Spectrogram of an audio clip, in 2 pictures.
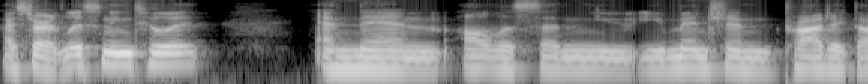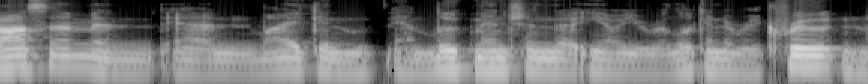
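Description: On a very clean recording with a silent background, a man speaks fairly quickly at a medium pitch with big swings in loudness. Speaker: podcast co-host. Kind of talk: casual chat. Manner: animated, joking.

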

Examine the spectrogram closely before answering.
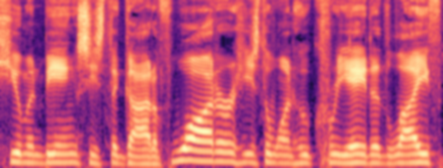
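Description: A man with an American accent speaks at a high pitch with ordinary pitch variation. The recording is very clean, with a silent background and a dry, close sound with no echo. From US Midwest, Detroit. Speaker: podcast co-host. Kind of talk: casual chat.

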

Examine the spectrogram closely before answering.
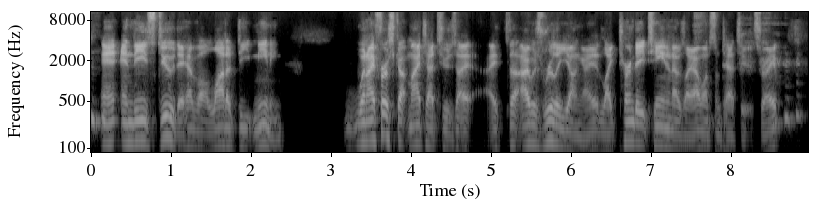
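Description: A man with an American accent and a normal speaking voice talks at a fairly quick pace in a fairly low pitch. His intonation is lively, and the background is quiet. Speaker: podcast host. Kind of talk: casual interview chat. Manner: jokey, laughs often.

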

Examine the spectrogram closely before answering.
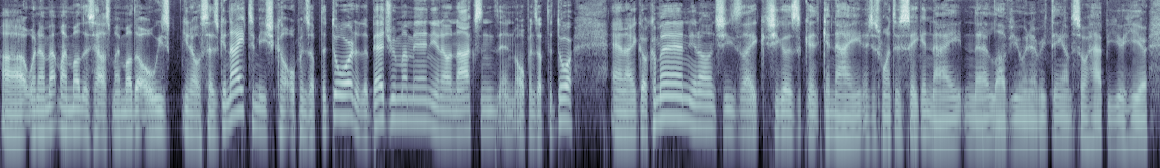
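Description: In a New York accent, a man talks at a fairly quick pace with lively intonation and a dark, mellow, fairly low voice. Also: dry, close sound with no echo. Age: 50s. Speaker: doctor. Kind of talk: casual chat. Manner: halting.

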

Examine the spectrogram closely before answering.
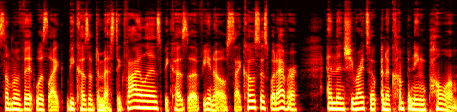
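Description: On a very clean recording with a silent background and a dry, close sound with no echo, a woman with a New York accent speaks at a fairly quick pace with very deep, low pitch, vocal fry and very even loudness. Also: fairly even intonation. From New York City (Bronx). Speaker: feminist writer and activist. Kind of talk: interview.

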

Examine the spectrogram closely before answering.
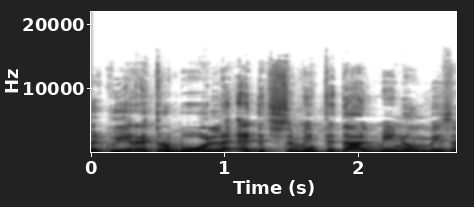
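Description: A man's fairly high, monotone, flat voice amid noticeable background noise. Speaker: board game podcast host. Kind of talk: casual chat.

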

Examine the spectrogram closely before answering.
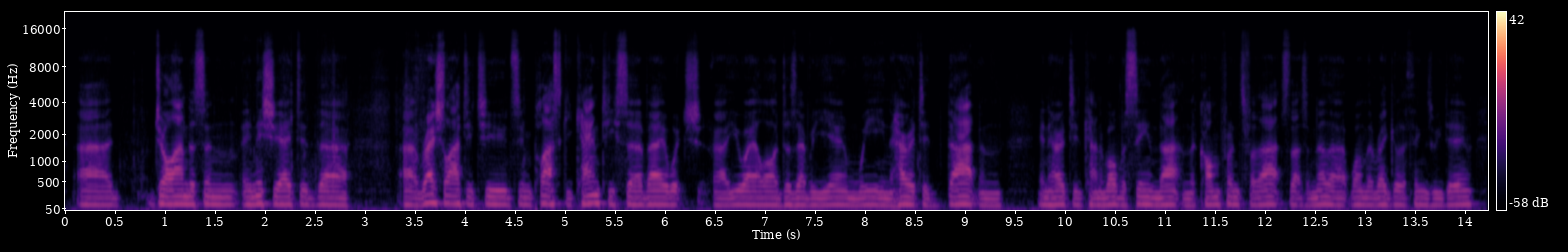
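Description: Speaking with an English accent, a man talks at a very fast pace in a fairly low pitch. His intonation is monotone and flat, on a very clean recording with a silent background. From northwest England, near Manchester. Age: 40s. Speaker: history professor. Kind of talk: interview.

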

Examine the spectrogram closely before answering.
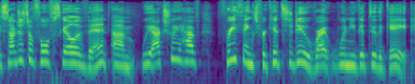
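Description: A woman with a plain, everyday voice talks fairly quickly at a fairly high pitch, with ordinary pitch variation and very even loudness. The recording is very clean, with a silent background. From Beaumont, Texas. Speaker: tourism marketing director. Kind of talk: radio interview.

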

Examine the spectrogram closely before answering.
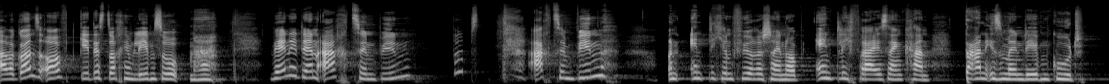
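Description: In a raised, projected and animated voice, a high-pitched woman talks fairly slowly with long, frequent pauses and ordinary pitch variation. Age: 30s. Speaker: preacher. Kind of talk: sermon.

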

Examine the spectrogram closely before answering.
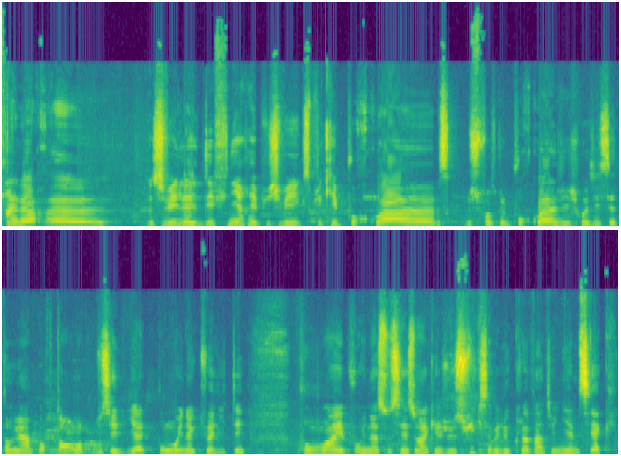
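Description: Over noticeable background noise, a woman talks fairly quickly with fairly even intonation. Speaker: journalist. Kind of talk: interview. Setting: cafe. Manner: halting.

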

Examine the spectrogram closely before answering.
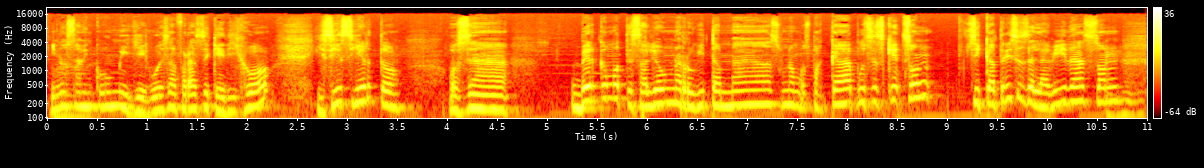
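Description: A man with a Mexican accent, a high pitch, a dark, mellow tone, and lively intonation. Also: moderate pace. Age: 40s. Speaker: content creator. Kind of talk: casual chat.

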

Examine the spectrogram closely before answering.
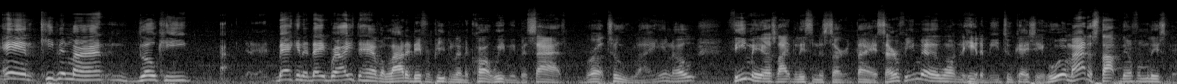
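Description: Audible room echo surrounds a man who talks at a very fast pace, his fairly high voice making very wide pitch swings. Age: 30s. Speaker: podcast host. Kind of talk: casual chat.

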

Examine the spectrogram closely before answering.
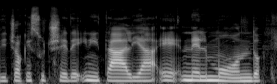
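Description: A woman's plain, everyday voice at a fairly low pitch and a moderate pace, with a dry, close sound and no echo. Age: 30s. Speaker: radio host. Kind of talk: morning radio show.

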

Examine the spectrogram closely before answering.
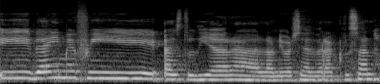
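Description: The speech comes at a fairly slow pace with audible room echo and noticeable background noise. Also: woman. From Oaxaca, Mexico. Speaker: photographer. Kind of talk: interview.

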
